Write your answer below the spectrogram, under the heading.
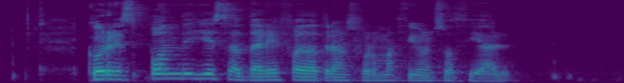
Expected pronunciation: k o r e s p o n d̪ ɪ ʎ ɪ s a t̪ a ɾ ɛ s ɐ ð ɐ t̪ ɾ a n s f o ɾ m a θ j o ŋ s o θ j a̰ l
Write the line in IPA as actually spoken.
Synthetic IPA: k o r e s p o n d̪ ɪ ʎ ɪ s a t̪ a ɾ ɛ f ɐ ð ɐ t̪ ɾ a n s f o ɾ m a θ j o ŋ s o θ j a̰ l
